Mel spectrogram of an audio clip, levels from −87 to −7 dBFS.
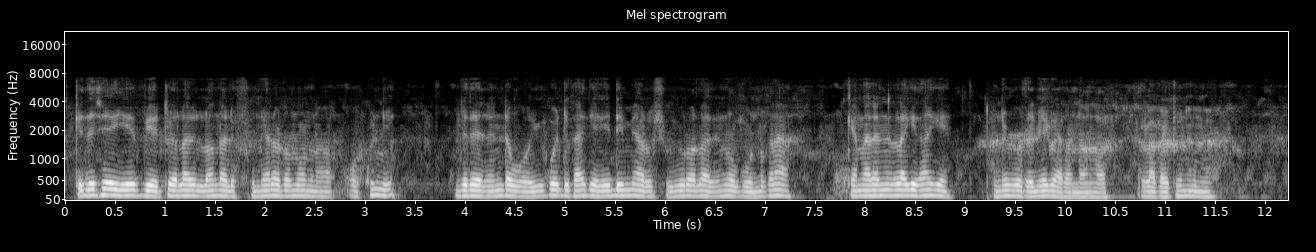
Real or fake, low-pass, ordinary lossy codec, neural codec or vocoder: fake; 7.2 kHz; none; codec, 16 kHz, 4.8 kbps, FACodec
